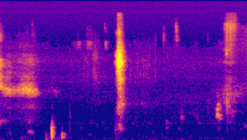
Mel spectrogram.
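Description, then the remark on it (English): A single sharp sneeze bursts out, preceded by a short low thump and breathy sounds, then fades into quiet background noise with faint rustling. Fairly soft overall, no talking. “I had a little bit of a sneeze.”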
